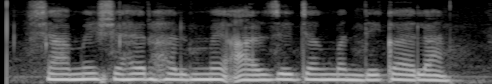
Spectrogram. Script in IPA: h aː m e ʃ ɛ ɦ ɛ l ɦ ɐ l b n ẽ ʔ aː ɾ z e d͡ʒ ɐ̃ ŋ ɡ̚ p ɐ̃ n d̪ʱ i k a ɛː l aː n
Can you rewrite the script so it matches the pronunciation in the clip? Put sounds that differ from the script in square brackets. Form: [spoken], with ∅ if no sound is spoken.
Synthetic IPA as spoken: [ʃ] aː m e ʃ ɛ ɦ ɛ [ɾ] ɦ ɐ l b [m] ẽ ʔ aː ɾ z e d͡ʒ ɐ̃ ŋ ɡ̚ [b] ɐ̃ n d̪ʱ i k a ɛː l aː n

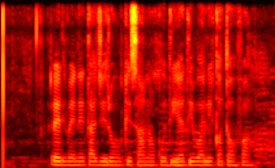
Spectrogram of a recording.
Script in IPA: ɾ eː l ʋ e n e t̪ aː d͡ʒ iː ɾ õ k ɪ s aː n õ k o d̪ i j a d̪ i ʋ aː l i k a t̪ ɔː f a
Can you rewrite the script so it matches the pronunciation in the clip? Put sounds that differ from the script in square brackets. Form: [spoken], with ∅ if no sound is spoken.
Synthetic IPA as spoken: ɾ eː l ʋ e n e t̪ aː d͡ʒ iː ɾ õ k ɪ s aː n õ k o d̪ i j a d̪ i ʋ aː l i k a t̪ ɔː f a

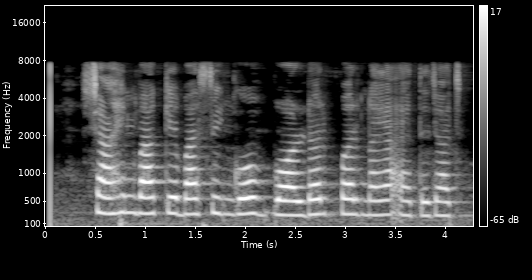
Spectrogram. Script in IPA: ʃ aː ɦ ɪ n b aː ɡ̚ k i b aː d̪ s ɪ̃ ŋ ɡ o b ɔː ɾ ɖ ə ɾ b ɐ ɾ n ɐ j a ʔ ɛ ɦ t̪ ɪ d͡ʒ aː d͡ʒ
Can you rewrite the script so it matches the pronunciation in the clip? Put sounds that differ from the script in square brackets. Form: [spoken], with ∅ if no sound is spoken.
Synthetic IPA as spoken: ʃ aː ɦ ɪ n b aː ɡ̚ k [e] b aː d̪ s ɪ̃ ŋ ɡ o b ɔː ɾ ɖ ə ɾ [p] ɐ ɾ n ɐ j a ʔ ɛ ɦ t̪ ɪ d͡ʒ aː d͡ʒ

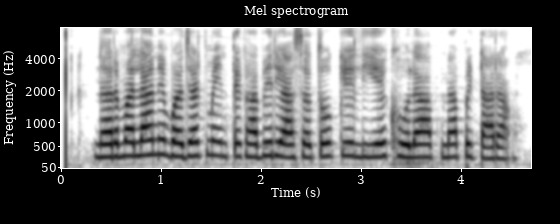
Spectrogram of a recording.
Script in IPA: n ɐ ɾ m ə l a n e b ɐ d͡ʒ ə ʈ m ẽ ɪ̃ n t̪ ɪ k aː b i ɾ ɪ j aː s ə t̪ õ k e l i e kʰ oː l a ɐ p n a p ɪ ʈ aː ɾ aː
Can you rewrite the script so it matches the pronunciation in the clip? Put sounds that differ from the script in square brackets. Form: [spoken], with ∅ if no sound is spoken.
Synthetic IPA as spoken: n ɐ ɾ m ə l a n e b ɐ d͡ʒ ə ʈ m ẽ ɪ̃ n t̪ ɪ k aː b i ɾ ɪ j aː s ə t̪ õ k e l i e kʰ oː l a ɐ p n a p ɪ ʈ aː ɾ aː

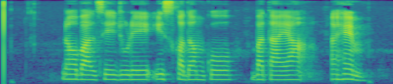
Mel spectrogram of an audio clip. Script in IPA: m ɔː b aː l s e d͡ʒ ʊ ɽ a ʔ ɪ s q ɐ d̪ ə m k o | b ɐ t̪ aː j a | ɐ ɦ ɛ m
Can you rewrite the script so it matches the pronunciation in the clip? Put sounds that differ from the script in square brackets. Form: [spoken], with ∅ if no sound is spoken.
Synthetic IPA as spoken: [n] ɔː b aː l s e d͡ʒ ʊ ɽ [e] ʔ ɪ s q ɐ d̪ ə m k o | b ɐ t̪ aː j a | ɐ ɦ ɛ m

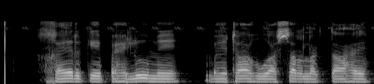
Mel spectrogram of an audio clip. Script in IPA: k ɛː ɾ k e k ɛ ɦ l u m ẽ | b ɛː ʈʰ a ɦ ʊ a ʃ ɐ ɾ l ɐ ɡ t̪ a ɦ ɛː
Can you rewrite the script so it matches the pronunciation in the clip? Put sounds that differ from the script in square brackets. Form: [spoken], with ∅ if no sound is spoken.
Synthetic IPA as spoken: [x] ɛː ɾ k e [p] ɛ ɦ l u m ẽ | b ɛː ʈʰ a ɦ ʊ a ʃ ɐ ɾ l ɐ ɡ t̪ a ɦ ɛː

